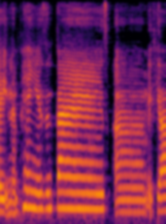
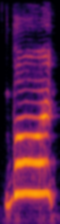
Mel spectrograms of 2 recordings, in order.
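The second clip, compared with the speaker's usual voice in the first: high Lord. Real, not acted. Reaction to baby news.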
